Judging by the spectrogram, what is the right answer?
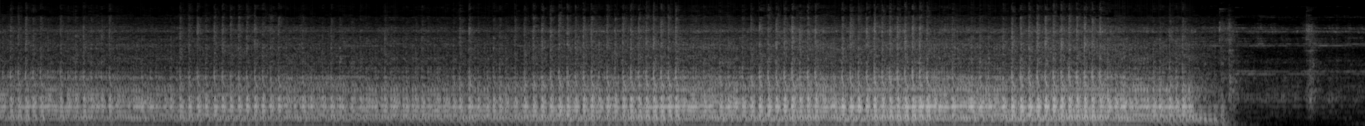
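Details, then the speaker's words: Chainsaw ("Tasman saw") running again after repeat work following a broken-bolt failure; steady high-revving two-stroke snarl holds even and clean for eight seconds before shutting off; owner says it sounds healthy. "So let me show you what Tasman saw sounds like right now. It sounds healthy to me. You tell me what you think."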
